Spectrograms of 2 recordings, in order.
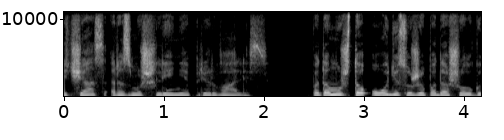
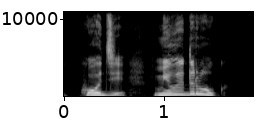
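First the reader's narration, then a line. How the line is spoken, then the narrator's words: Exclamation. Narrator (Russian): воскликнул Факей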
